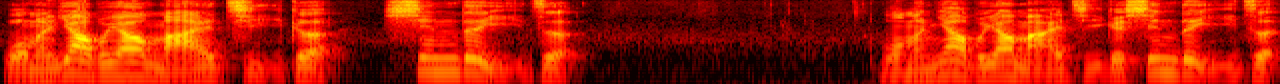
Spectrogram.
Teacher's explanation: And if we're speaking this sentence at a normal speaking pace, because we have two third tones here that are related, the first one of the pair would probably be pronounced with a second tone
